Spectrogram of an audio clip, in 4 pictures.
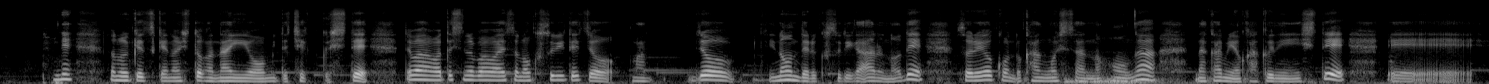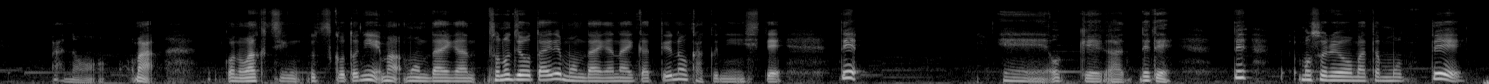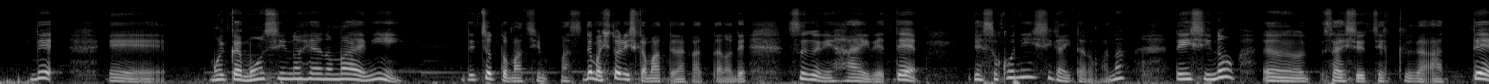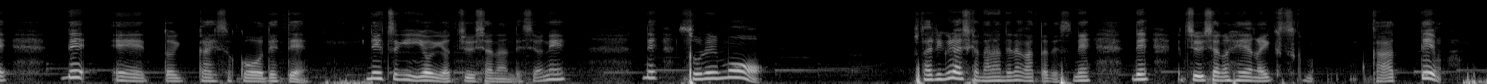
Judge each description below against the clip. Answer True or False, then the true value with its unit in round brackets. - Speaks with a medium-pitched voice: True (175 Hz)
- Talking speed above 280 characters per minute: False (255 characters per minute)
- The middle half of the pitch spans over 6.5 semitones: True (7.2 semitones)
